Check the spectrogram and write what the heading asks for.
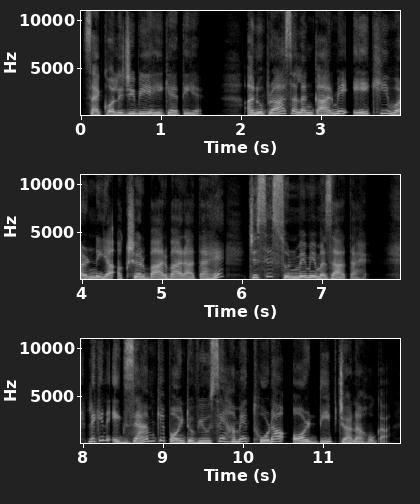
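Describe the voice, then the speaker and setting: Woman, exam lesson explainer; even, clear, patient; dry close mic. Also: mid-range voice, a little slow, no echo. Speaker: co-presenter explaining grammar. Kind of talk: scripted two-voice exam lesson.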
